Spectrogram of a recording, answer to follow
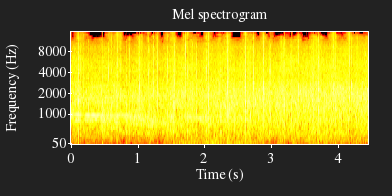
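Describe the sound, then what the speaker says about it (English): Steady, sustained applause from an audience honoring county sheriffs at a public gathering, dense and loud throughout with no pause, a constant wash of many hands clapping at once. "Give them a round of applause."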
